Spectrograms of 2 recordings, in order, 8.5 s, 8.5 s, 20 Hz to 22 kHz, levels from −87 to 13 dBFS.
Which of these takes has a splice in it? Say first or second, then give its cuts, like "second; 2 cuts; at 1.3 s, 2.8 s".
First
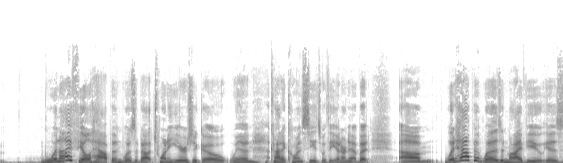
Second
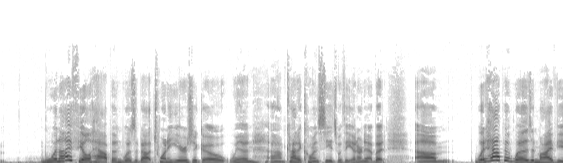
first; 2 cuts; at 4.0 s, 6.6 s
